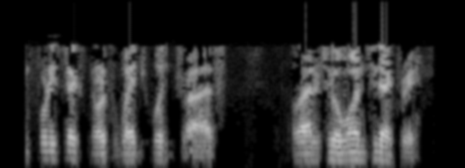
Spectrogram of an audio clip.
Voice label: FD Dpts VHF 156.240 Patch; TOPAZ Rgnl Wireless Co-op (TRWC)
